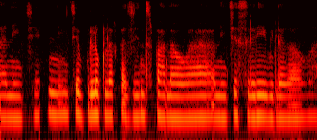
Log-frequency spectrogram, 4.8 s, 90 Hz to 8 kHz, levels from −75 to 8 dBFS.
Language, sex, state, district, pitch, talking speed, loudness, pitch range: Hindi, female, Bihar, Sitamarhi, 190 Hz, 175 wpm, -34 LUFS, 185-195 Hz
